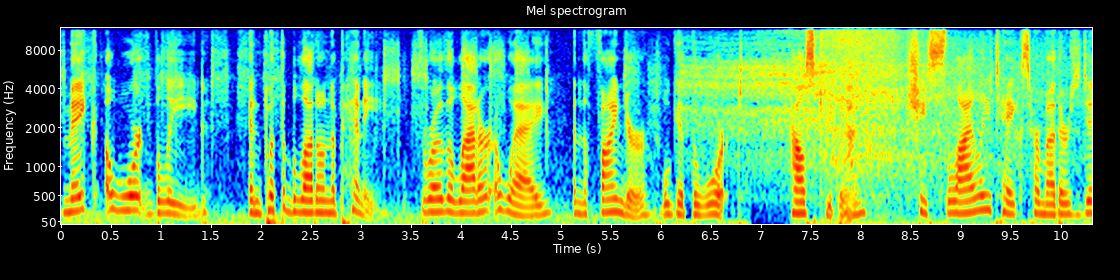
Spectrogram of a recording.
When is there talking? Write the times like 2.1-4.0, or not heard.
0.0-10.2.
